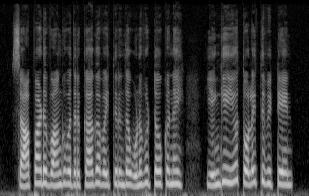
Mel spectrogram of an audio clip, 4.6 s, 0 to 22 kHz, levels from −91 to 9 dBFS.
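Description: No technical faults can be heard anywhere in the speech. Nothing in the sound points to trouble in the recording or playback chain.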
